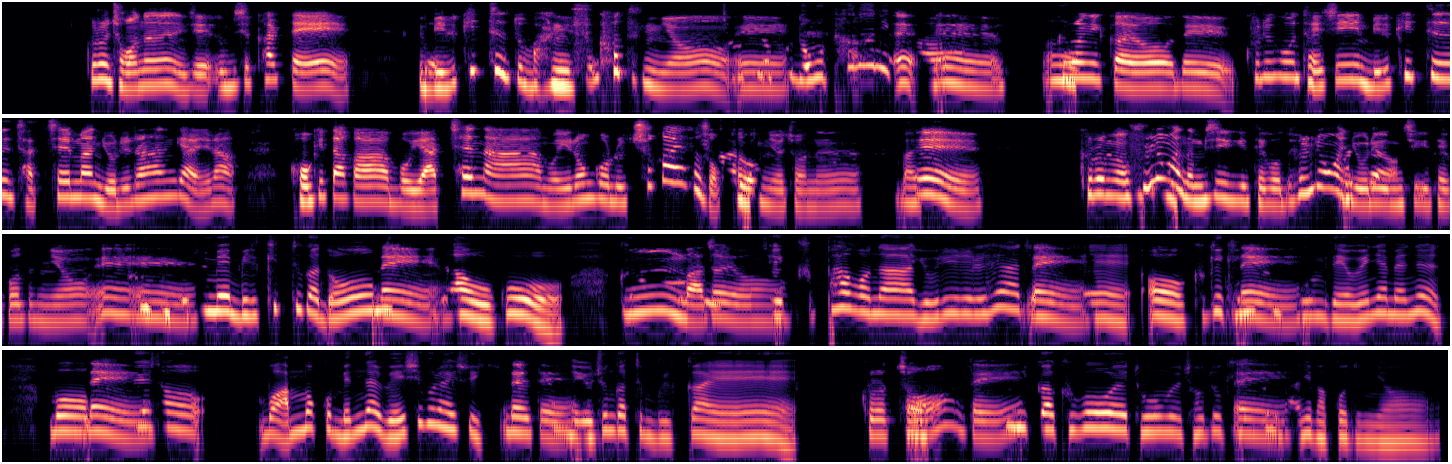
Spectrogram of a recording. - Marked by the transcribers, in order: tapping; laughing while speaking: "많이 쓰거든요"; distorted speech; unintelligible speech
- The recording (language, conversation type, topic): Korean, unstructured, 음식을 준비할 때 가장 중요하다고 생각하는 점은 무엇인가요?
